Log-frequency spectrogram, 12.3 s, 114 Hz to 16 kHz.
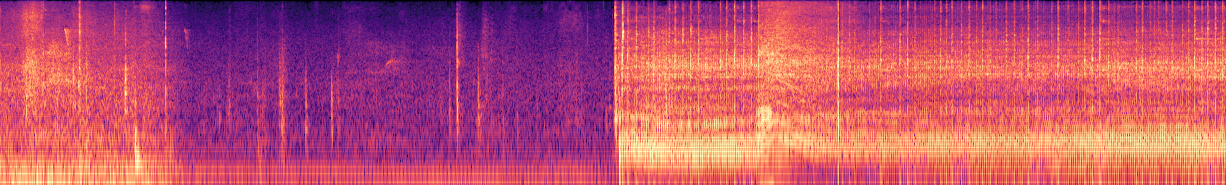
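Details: Husqvarna 55 chainsaw after the carburetor gasket air-leak repair and retune, warmed up, high jet at maximum richness: it idles, then snaps to a clean high scream in the cut with no bogging. It runs healthy, where before the repair it bogged when cutting.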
